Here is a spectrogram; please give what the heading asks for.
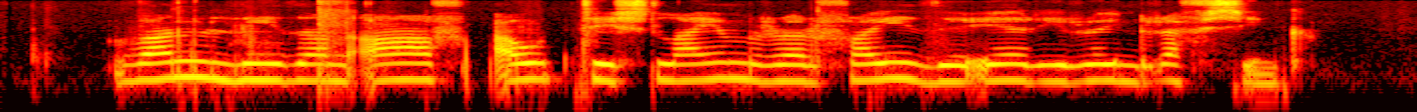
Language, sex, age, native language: Icelandic, female, 60-69, Icelandic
